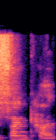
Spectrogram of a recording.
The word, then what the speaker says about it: Sancai: So our next presentation is, Howard, am I pronouncing it right when I say the Sancai Methodology?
